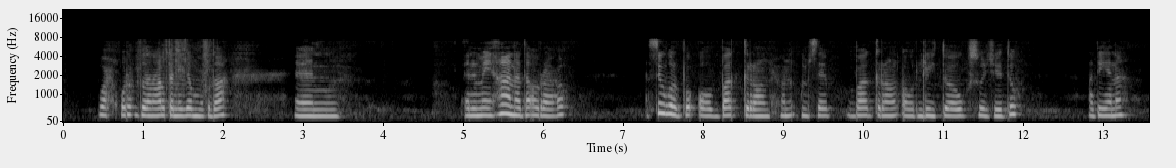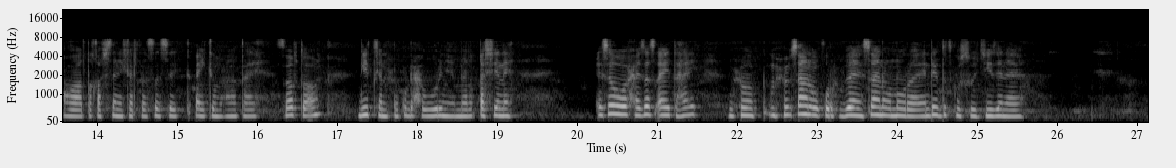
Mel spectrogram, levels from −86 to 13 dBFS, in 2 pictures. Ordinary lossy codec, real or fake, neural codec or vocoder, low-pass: none; fake; codec, 16 kHz, 4 kbps, FunCodec, trained on Chinese and English, 50 frames a second; 7.2 kHz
